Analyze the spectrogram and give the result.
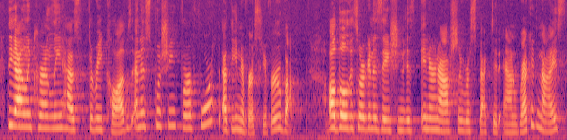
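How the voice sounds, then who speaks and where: A woman's voice: high-pitched, fairly bright tone. A woman hosting a local TV news segment, reading scripted narration. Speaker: TV news host and reporter.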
